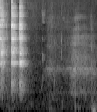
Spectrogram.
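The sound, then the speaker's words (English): Glasses clink together three times in quick succession in a toast, bright, with a ringing tone. Faint, low background noise follows. “Cheers. Cheers, Cheers, guys.”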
